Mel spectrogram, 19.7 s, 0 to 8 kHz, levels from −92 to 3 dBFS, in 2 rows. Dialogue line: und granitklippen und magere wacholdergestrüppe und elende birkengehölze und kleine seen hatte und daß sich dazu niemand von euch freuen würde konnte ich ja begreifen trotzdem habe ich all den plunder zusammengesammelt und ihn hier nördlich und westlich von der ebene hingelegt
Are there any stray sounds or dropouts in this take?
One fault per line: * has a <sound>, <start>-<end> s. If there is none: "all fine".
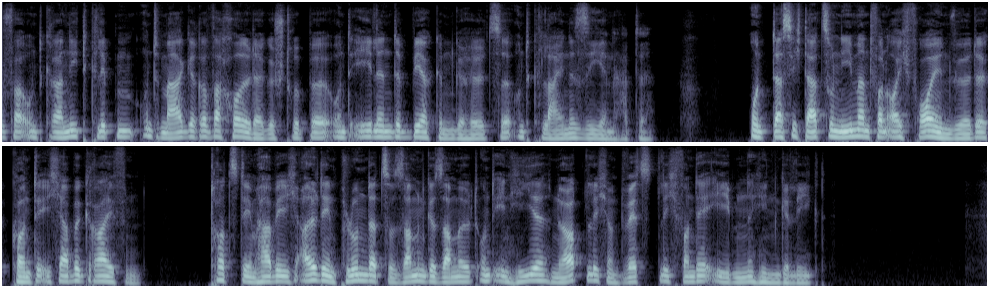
all fine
